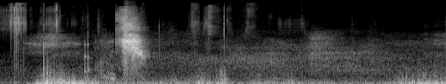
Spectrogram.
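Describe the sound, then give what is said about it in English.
A single loud sneeze bursts out after a quick sharp inhale, followed by a few seconds of quiet breathing and faint background hiss. “I'm going to sneeze.”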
